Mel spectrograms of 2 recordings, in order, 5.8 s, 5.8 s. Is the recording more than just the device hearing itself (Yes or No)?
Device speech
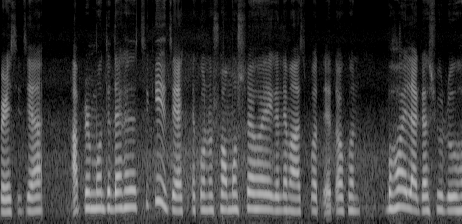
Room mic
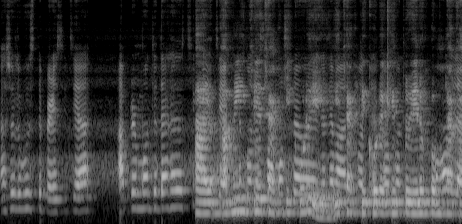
Yes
